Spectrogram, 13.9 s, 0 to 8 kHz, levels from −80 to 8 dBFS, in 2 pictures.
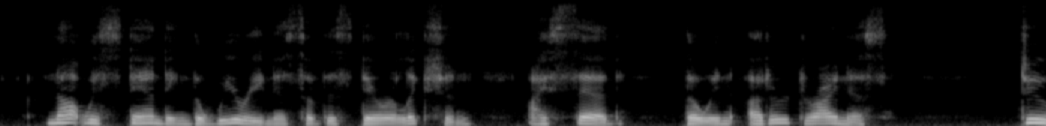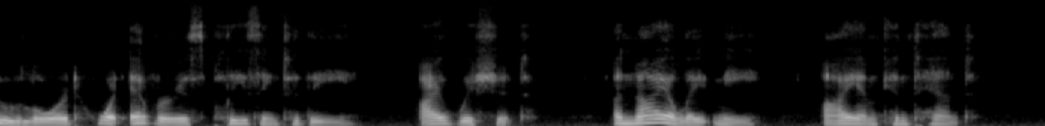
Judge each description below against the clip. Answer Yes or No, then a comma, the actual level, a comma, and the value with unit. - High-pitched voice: No, medium, 180 Hz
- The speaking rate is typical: No, slow, 115 wpm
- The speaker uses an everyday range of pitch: Yes, average, 3.1 semitones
